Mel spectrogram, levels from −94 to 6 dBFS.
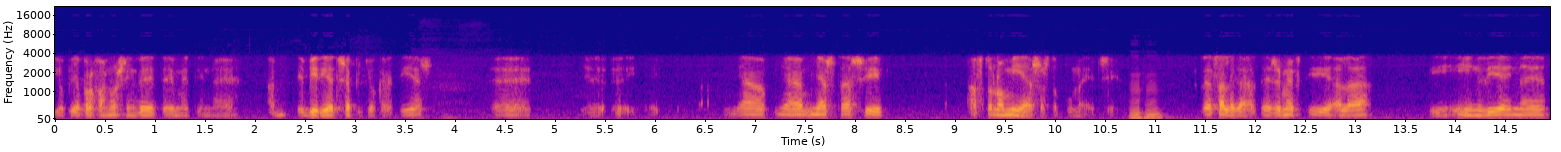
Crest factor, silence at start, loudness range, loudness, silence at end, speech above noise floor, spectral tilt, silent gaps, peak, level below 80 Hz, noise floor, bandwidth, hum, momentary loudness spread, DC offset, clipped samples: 22 dB; 0 s; 10 LU; -23 LUFS; 0 s; 34 dB; -8.5 dB/octave; none; -2 dBFS; -54 dBFS; -56 dBFS; 4 kHz; none; 20 LU; under 0.1%; under 0.1%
